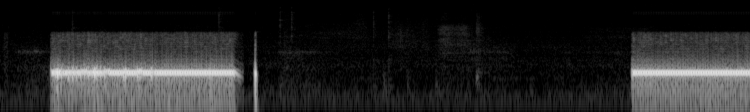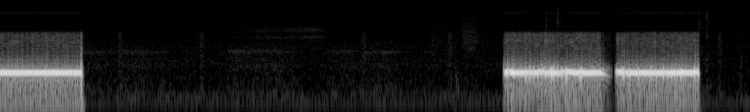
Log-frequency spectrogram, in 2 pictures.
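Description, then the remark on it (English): A telephone ringback tone on an outgoing call to Saatchi Hall: three steady, buzzy low tones, each lasting about two seconds with long silent gaps between, clear with no voices. “Why do they have a normal sounding phone?”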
